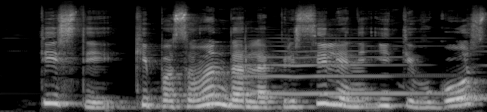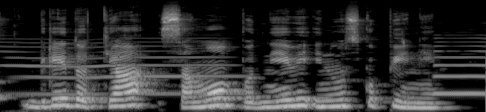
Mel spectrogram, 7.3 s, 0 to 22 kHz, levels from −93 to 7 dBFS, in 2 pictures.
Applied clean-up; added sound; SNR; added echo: classical method Wiener filter.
